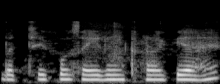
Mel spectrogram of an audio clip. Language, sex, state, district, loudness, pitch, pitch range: Hindi, female, Bihar, Araria, -15 LUFS, 225 Hz, 220-230 Hz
